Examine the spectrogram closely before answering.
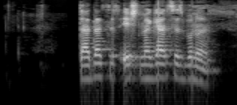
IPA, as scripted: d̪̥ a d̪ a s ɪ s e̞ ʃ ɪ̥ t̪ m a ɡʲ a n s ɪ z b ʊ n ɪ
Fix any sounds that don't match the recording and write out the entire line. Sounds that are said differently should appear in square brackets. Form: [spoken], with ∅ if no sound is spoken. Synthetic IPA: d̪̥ a d̪ a s ɪ [z] e̞ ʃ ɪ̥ t̪ m a ɡʲ a n s ɪ z b ʊ n ɪ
